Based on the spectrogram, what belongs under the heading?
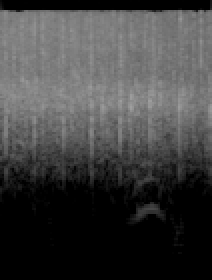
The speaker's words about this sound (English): Oh, come on, you want to clap? Give the Lord a big hand. Hallelujah.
